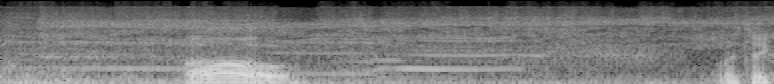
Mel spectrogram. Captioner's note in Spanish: persona gritando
